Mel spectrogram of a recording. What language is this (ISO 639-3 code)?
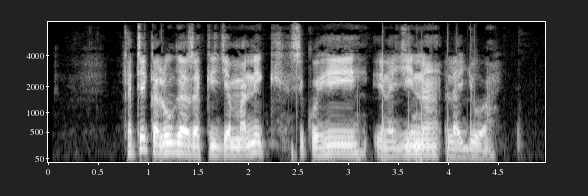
swa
